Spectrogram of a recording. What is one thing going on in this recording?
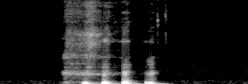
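An older man laughs briefly.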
